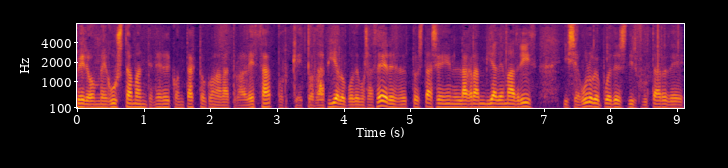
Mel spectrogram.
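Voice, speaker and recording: Dry and close with no echo, a man's dark, mellow voice carries ordinary pitch variation. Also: medium pitch for a man, moderate pace. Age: 60s. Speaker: biology professor. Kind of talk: interview. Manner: hesitant, with many repetitions.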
